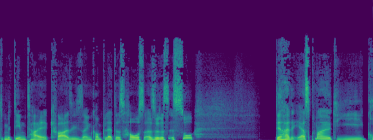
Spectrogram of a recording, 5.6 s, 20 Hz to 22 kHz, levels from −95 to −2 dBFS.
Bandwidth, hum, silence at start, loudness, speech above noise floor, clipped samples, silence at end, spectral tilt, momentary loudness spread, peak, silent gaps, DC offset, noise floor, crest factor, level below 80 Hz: 16.5 kHz; none; 0 s; -26 LUFS; 42 dB; under 0.1%; 0 s; -5.5 dB/octave; 6 LU; -8 dBFS; none; under 0.1%; -67 dBFS; 18 dB; -66 dBFS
